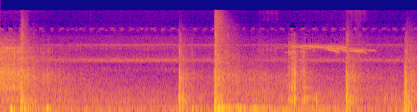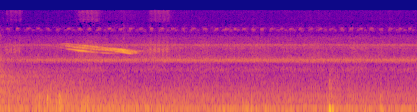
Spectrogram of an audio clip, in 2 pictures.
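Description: Aerial firework shells bursting: a run of sharp booms, the loudest about four seconds in with a long rumbling echo, several more over the next four seconds, then a lull and one last bang near the end. Two faint falling whistles are heard between the bursts.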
